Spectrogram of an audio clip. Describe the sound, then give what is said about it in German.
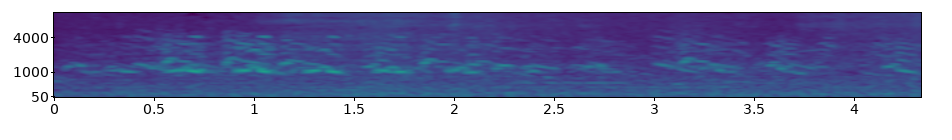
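Gulls call repeatedly in short, squawking bursts, joined by thinner swift cries, as the birds circle over the narrow alleys of the historic city of Barcelona, over a steady low rumble of outdoor background noise. No one speaks. “begleiten ihn die Rufe der Möwen und Mauersegler.”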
